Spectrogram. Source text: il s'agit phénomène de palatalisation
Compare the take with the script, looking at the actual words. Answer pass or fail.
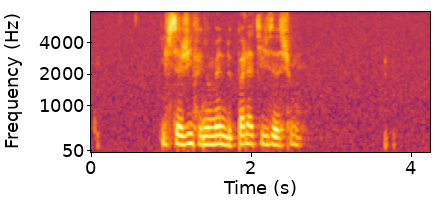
pass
